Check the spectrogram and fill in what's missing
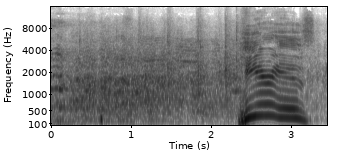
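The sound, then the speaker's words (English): An audience applauds with a steady, diffuse patter mixed with crowd murmur, then one loud voice cuts in with a drawn-out call that rises and falls in pitch. “Don't applaud that.”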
